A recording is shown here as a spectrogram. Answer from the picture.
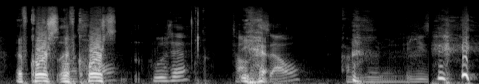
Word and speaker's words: Sowell: Thomas Sowell? I don't know that. He's Because you're pronouncing it wrong. Thomas Sowell.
